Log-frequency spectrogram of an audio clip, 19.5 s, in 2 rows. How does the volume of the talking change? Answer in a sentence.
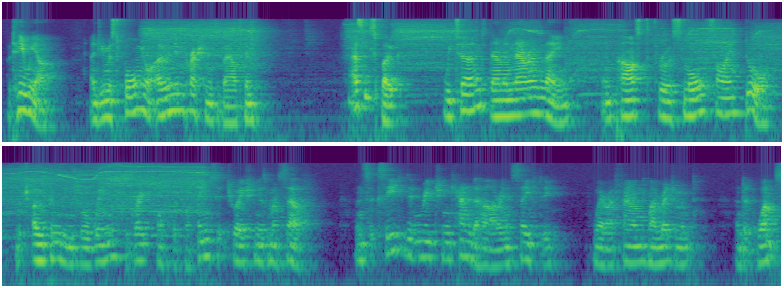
The loudness of the talking goes down.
